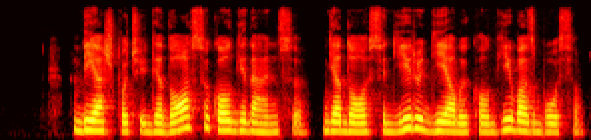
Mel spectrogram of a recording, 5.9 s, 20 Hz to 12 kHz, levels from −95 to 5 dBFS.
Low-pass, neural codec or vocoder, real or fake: 9.9 kHz; autoencoder, 22.05 kHz, a latent of 192 numbers a frame, VITS, trained on one speaker; fake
